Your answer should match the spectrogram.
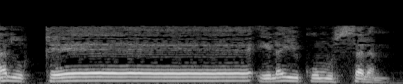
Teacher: قرأ ورش كلمة السلام بحذف الألف بعد اللام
